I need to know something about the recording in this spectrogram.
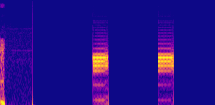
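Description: The radio hum cuts off with a faint click. Then come two short, shrill bursts of digital data warble from a NOAA Weather Radio EAS broadcast, a little over a second apart. They are the SAME end-of-message (NNNN) codes that close the Severe Thunderstorm Warning.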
